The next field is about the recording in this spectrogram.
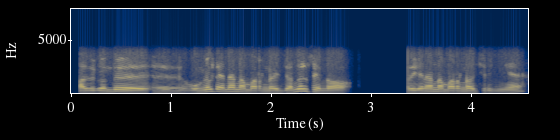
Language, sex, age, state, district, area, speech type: Tamil, male, 18-30, Tamil Nadu, Ariyalur, rural, conversation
